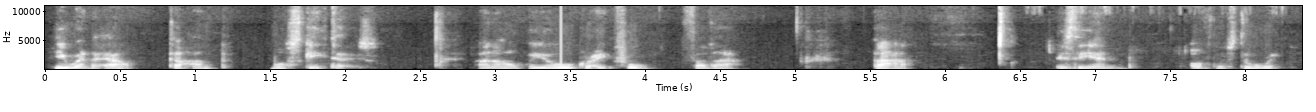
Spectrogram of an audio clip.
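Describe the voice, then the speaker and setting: A man with a British accent, telling a nature story aloud to listeners on a video call in a gentle storyteller's manner. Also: fairly low pitch, sing-song, a little slow, pauses often, a little hiss or hum, rough recording. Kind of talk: oral storytelling.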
